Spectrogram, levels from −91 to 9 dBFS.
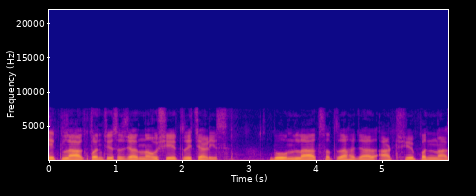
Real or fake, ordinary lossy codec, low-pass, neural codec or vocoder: fake; none; none; codec, 16 kHz, 4 kbps, FunCodec, trained on Chinese and English, 50 frames a second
